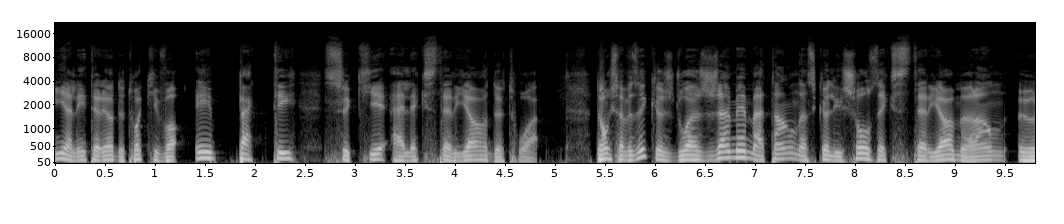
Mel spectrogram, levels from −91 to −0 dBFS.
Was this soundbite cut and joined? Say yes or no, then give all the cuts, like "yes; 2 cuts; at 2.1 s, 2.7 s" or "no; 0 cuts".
no; 0 cuts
